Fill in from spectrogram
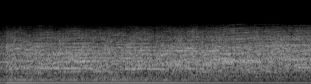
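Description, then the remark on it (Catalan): A dense, steady roar of a large crowd gathered outdoors around a stadium where a tournament's final fights are held, many voices blending into a continuous wash of chatter with occasional shouts, loud throughout. “Una gentada envolta el recinte.”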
